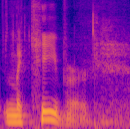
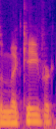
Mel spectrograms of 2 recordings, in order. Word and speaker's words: McIver: That was a big debate whether or not we were going to pronounce it McKeever or McIver. You know, it's like, to the uninitiated, when you look at it, it's spelled like McIver, you know, but it is known as the McKeever community.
